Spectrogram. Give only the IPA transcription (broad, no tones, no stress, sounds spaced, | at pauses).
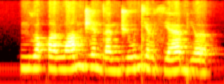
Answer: n z u qʷ ɛ v ɑ n d͡ʒ ɛ n d æ n d͡ʒ u dʲ æ v sʲ æ b j ə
